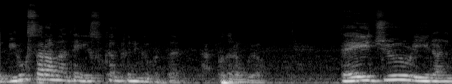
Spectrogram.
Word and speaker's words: de jure: 데이주리라는 거 들어보셨나요 혹시? 영어로 D-E, 대. 그 다음에 한 칸 띄우고 J-U-R-E. 그래서 데이, 발음은 브런치, 데이주리 이렇게 읽어요.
